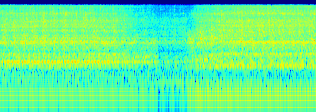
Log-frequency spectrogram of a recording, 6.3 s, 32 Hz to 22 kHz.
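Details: MEP 1040 surplus military diesel generator, bought as non-running parts unit, under load: steady diesel thrum holding speed, only brief dip, no knocks or misses, a little smoke expected; normal running under load.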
